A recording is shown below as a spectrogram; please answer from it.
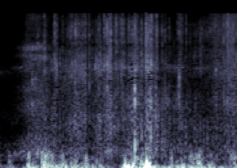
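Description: Thin clear plastic bag crinkling and rustling as it is handled and pulled off a rolled canvas, with a low thump about halfway through.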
